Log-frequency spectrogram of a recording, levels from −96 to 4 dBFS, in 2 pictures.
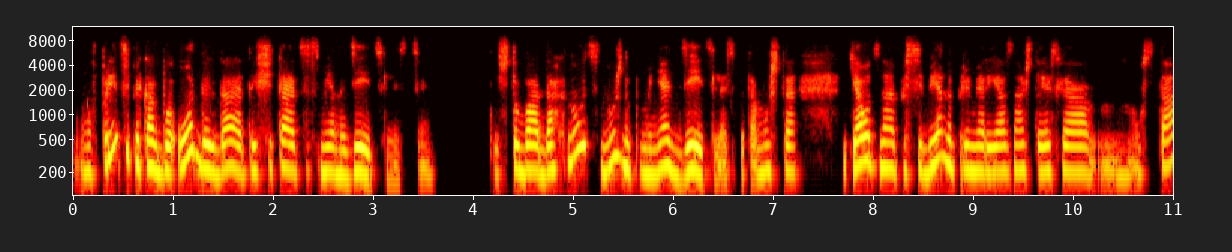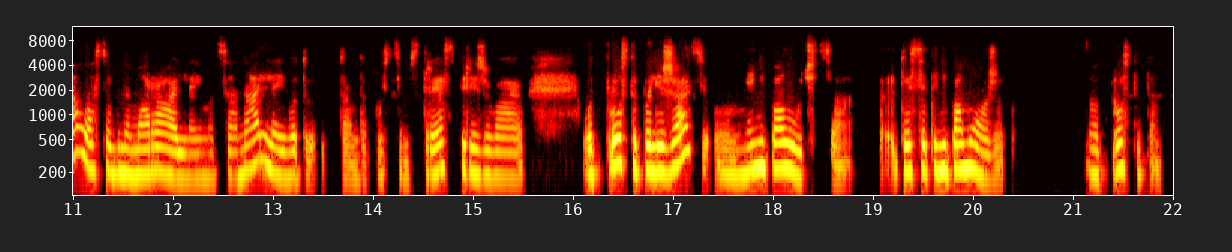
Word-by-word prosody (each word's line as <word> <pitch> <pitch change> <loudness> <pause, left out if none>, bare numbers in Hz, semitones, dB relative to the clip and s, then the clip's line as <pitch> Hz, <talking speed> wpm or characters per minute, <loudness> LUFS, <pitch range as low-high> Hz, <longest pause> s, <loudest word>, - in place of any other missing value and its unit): ну 210 -4 -8
в 195 - -22
принципе, 345 - +2
как 235 -2 +3
бы 205 0 +4
отдых, 230 - +3
да, 225 +1 +1
это 200 +1 -4
и - - -1
считается 215 -1 -3
смена 200 -3 -4
деятельности. 190 - -2 0.6
То 190 - -13
есть - - -9
чтобы 215 0 +2
отдохнуть, 260 - 0
нужно 240 +2 0
поменять 200 0 -3
деятельность. 195 -1 +2
Потому 205 +2 -6
что, 205 0 -5 0.5
я 245 +3 +6
вот 270 -3 +3
знаю 230 -2 -2
по 215 - -10
себе. 215 +7 -1
Например, 215 -6 -2
я 205 +1 0
знаю, 215 +1 -6
что 205 - -4
если 210 +1 -3
я, 205 -1 -1
м, 230 -2 -11
устала, 235 - -2
особенно 200 -3 -2
морально, 185 -3 -1
эмоционально, 190 +6 -3
и - - -3
вот 180 0 -3 0.4
там 85 -1 -10
допустим 85 - -14
стресс 205 - -3
переживаю, 185 -4 -3 0.6
вот 190 - +1
просто 250 -2 +6
полежать 215 - +4
у 190 - -6
меня 195 +3 -2
не 235 0 +5
получится. 225 -5 +1 0.3
Э, - - -6
то 210 - +3
есть, 210 +1 -3
это 215 0 +2
не 215 0 +5
поможет, 220 -5 +1 0.8
вот 190 -1 -6
просто 215 -2 -1
там 240 +4 -14
210 Hz, 160 wpm, -24 LUFS, 195-230 Hz, 0.8 s, я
